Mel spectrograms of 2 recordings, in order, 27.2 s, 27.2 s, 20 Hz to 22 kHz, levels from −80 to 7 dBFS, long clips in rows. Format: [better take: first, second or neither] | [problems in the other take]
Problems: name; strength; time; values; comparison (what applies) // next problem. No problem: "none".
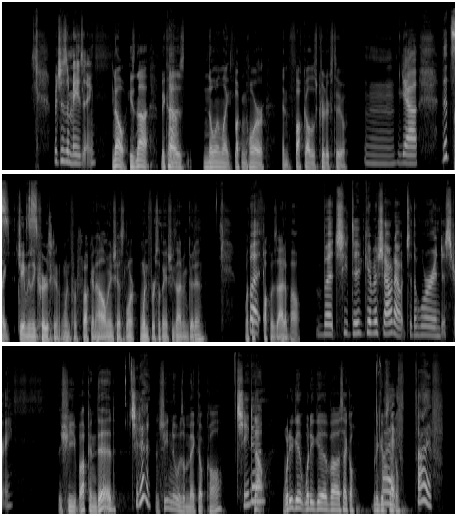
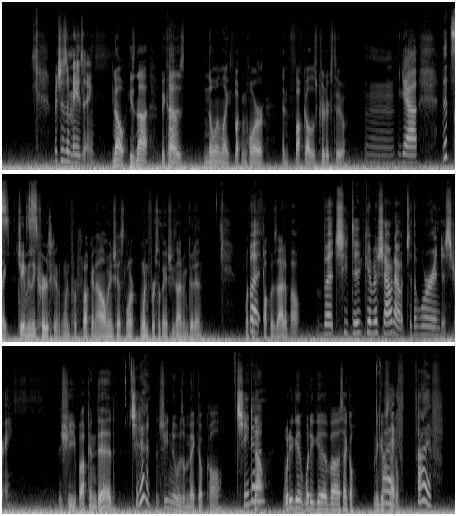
first | low rumble; faint; throughout; 20 dB below the speech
